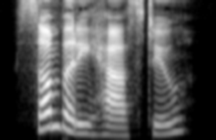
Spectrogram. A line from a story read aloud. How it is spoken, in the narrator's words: I exclaimed with a grin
